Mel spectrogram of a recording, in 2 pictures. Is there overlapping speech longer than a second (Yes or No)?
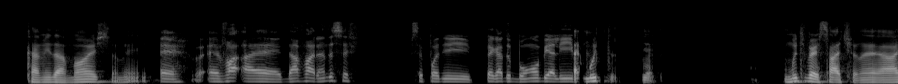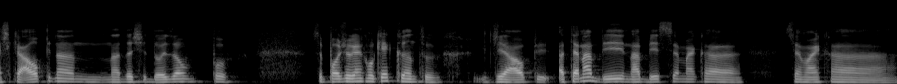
No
